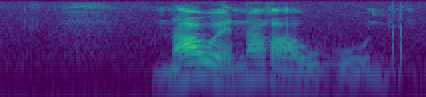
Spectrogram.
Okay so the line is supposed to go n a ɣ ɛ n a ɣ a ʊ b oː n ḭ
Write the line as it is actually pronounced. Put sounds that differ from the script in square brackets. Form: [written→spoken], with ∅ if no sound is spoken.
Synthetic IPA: n a [ɣ→w] ɛ n a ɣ a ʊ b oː n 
